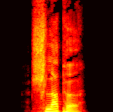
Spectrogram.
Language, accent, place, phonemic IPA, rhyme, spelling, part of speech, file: German, Germany, Berlin, /ˈʃlapə/, -apə, Schlappe, noun, De-Schlappe.ogg
- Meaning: 1. slap 2. defeat, flop, disadvantageous outcome (in a game, election, contest, battle etc.) 3. a baret or hoodie cap hanging down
